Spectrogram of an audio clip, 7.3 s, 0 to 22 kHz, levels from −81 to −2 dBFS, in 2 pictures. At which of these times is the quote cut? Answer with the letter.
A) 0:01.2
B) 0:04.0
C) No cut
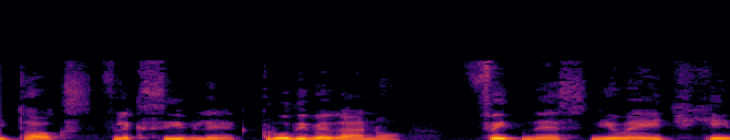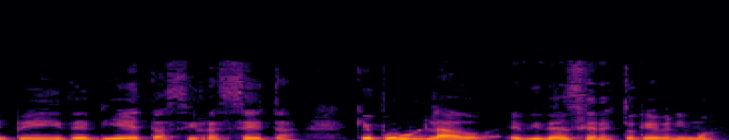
C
